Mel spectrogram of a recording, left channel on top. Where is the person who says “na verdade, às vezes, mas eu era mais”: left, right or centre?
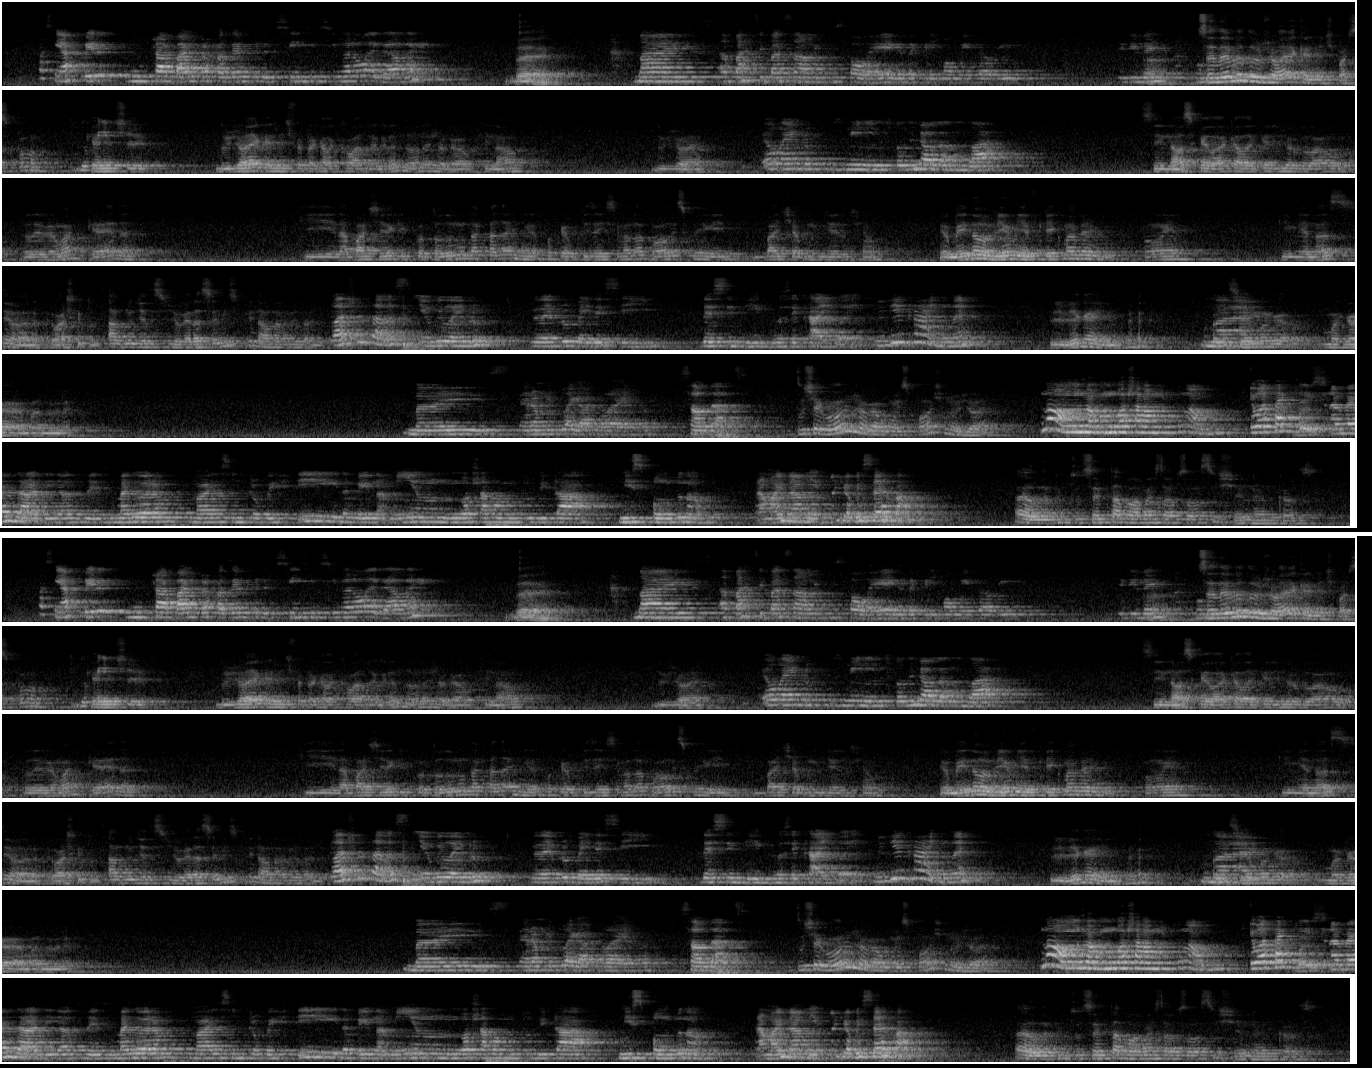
Right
